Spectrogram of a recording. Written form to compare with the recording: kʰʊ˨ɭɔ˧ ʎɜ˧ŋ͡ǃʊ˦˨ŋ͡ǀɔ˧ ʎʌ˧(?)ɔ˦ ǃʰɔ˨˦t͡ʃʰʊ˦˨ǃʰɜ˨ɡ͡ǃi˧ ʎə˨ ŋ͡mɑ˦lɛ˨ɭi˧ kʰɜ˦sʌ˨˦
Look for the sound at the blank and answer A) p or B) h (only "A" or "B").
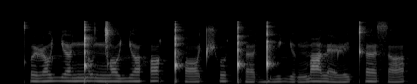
B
